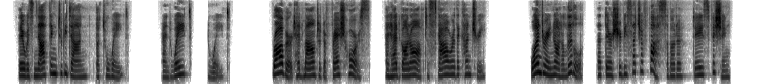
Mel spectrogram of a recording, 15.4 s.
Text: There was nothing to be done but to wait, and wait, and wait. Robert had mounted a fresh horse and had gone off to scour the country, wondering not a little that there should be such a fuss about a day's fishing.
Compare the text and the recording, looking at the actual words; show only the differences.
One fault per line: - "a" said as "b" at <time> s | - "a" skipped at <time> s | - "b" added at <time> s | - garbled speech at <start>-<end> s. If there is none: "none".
- "and" skipped at 3.9 s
